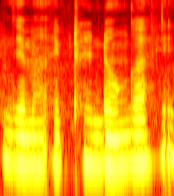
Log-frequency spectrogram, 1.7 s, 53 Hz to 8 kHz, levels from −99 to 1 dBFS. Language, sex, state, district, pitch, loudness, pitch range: Chhattisgarhi, male, Chhattisgarh, Raigarh, 125 Hz, -18 LUFS, 120-130 Hz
